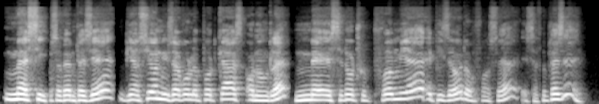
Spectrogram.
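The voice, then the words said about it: English accent speaking French. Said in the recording (French): “Je dois m'excuser pour mon accent. Je suis anglais”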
